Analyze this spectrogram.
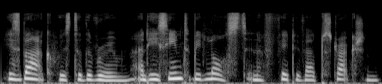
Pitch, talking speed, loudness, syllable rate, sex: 215 Hz, 265 wpm, -17 LUFS, 5.4 syllables/s, female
